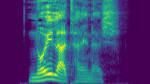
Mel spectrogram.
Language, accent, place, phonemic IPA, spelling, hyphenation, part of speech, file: German, Germany, Berlin, /ˈnɔɪ̯lataɪ̯nɪʃ/, neulateinisch, neu‧la‧tei‧nisch, adjective, De-neulateinisch.ogg
- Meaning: New Latin (of the chronolect)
